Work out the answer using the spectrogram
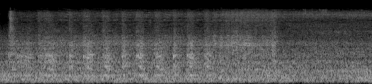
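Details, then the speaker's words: VW Polo with a faulty camshaft position sensor, code P0342: the starter churns in even pulses about three a second for nearly three seconds before catching, a long crank that also comes with jerky acceleration. "in terms of symptoms it basically makes the car pretty awful to drive it affects almost everything it affects startup"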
